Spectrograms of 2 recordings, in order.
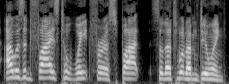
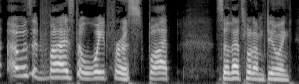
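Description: First: Matter-of-fact retold comeback; smug retort. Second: Slow retort through laughter; amused smug retort. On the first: Man at car window answers woman, smug and matter-of-fact. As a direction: throw her rule back at her, deadpan. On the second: Retold or imitated. Man relishes his comeback to woman, laughing and smug. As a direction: repeat the comeback slowly, tickled by it.

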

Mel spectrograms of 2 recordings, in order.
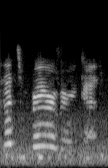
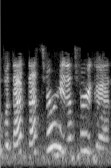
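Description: First: Much softer, trailing away; soft echo. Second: Said in the usual way. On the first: Real, not acted. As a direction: repeat it under your breath, fading. Softer repeat of praise.

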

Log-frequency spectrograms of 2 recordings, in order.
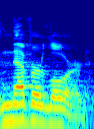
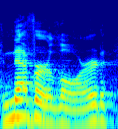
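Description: First: Said in the usual way. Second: "Never, Lord" said very slowly, each word stretched, ending on a rise; drawn-out Never, Lord. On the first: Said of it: "I love that phrase". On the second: Shown as a demonstration. Preacher savouring Peter's ironic protest, slow stretched rise. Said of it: "that's a little bit ironic".

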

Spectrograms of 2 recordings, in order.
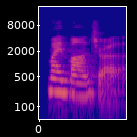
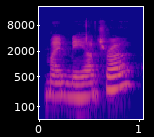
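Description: First: "mantra" with an open "ah", MAHN-truh, falling; corrected pronunciation. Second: Questioning "mantra" with a flat "man" vowel; accented slip. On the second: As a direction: repeat the slip, "mantra" as MAN-truh, rising. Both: Real, not acted. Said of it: "trying to do accents and then not accents".

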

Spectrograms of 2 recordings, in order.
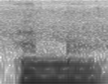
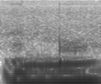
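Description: No difference in how they are said.

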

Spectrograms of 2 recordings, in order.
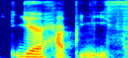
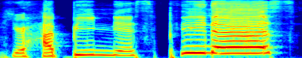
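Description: First: Said in the usual way. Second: "happiness penis" blurted high and very loud; mock your own slip, shouting "penis" at the end; exaggerated accent slip. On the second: Shown as a demonstration. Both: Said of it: "my accent".

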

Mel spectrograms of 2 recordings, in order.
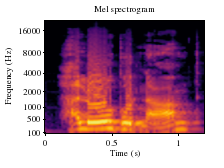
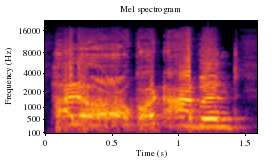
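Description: First: Said in the usual way. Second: High, loud yelled greeting; retold shout. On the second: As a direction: yell it hard, nobody's hearing you. Ruft in die Sprechanlage. (laut nachgespielter Schrei)

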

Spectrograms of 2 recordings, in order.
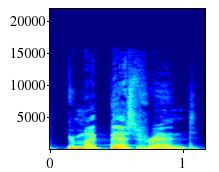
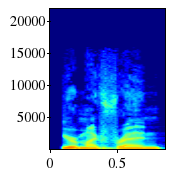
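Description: First: "best" leaned on, softer and lower; tender stress on best. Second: Said in the usual way. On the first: Real, not acted. Telling his co-host he is his best friend, softly stressing "best". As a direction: press gently on "best". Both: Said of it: "try not to get emotional".

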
